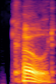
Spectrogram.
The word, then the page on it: cote: American English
